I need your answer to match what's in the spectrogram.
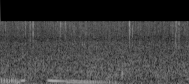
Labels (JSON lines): {"label": "biophony", "recorder": "SoundTrap 300"}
